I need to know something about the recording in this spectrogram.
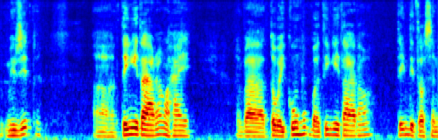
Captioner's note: speaking foreign language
